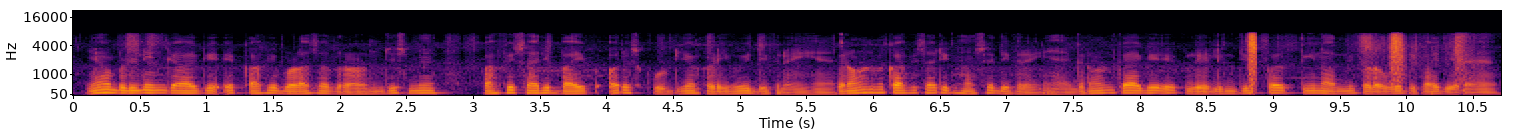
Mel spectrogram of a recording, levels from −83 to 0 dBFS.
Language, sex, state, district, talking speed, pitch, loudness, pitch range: Hindi, female, Rajasthan, Nagaur, 225 wpm, 105 Hz, -24 LUFS, 90-115 Hz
